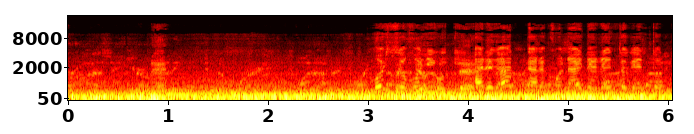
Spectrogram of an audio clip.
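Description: Steady low road and engine rumble inside a moving car's cabin, with an indistinct voice from the car radio over it, clearer in the second half.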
